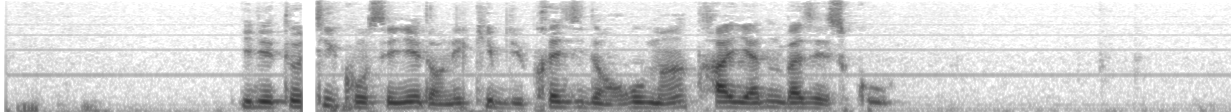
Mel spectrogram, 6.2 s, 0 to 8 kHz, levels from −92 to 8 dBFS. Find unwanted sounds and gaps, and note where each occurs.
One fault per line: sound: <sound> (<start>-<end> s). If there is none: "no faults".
sound: dropout (1.5-1.6 s)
